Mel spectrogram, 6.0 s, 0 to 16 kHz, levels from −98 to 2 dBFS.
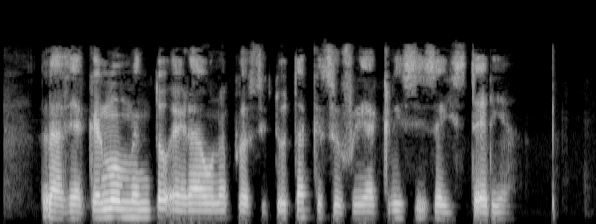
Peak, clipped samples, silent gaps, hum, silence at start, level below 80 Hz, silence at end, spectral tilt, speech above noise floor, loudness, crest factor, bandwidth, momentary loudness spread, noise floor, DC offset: -2 dBFS; under 0.1%; none; none; 0.4 s; -62 dBFS; 0.9 s; -3.5 dB/octave; 24 dB; -20 LUFS; 20 dB; 7.8 kHz; 9 LU; -43 dBFS; under 0.1%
